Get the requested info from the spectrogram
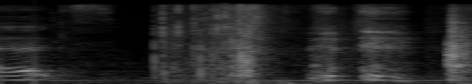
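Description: A deck of large reading cards shuffled by hand, a quick papery rustle of cards sliding that starts about three-quarters of a second in and keeps going.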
